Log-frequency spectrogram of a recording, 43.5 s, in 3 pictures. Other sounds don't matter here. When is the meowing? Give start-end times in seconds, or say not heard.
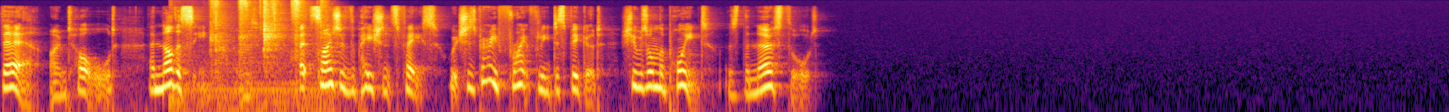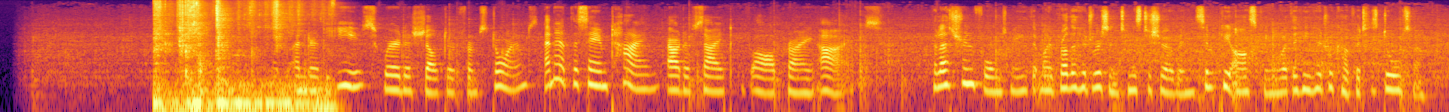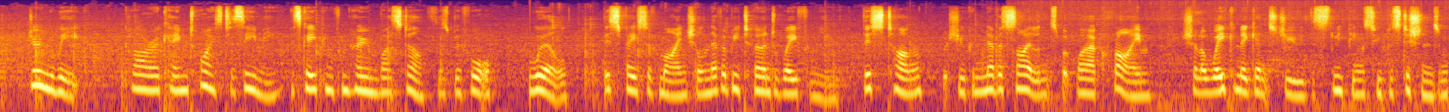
not heard.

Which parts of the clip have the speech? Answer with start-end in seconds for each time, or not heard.
0.0-8.1, 17.2-43.4.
